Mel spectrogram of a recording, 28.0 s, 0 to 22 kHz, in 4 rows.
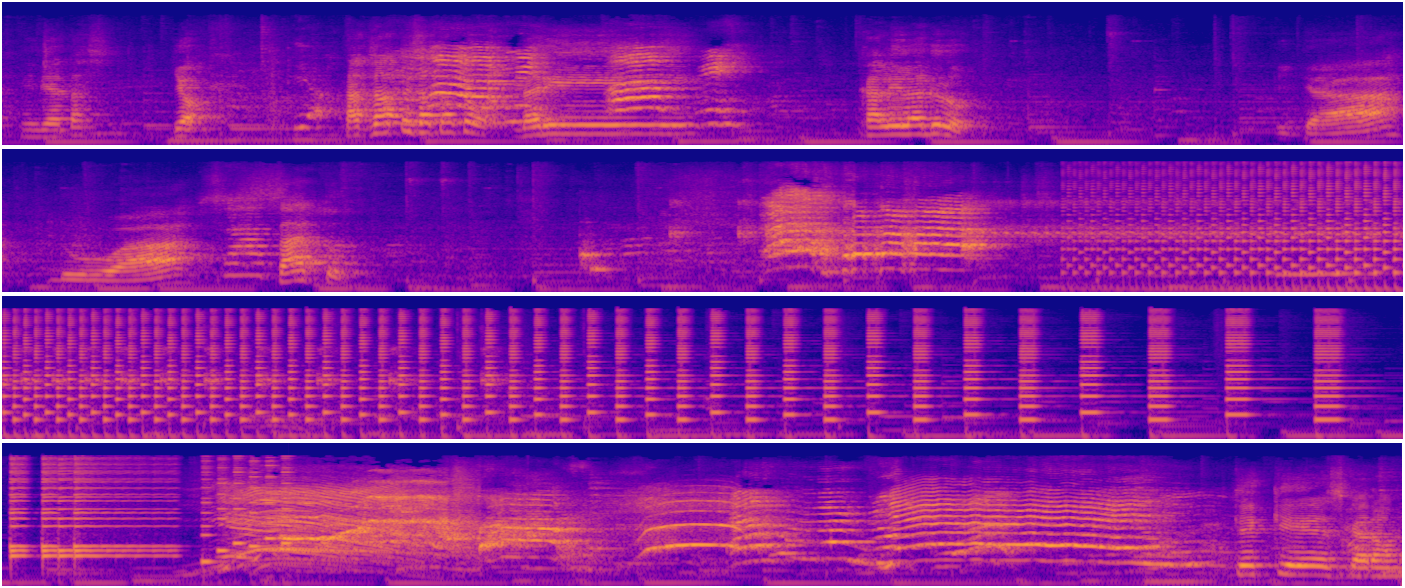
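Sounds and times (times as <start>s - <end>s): spinning wheel ticks: 12.3s - 22.0s
children shrieking and shouting: 22.2s - 27.2s.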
